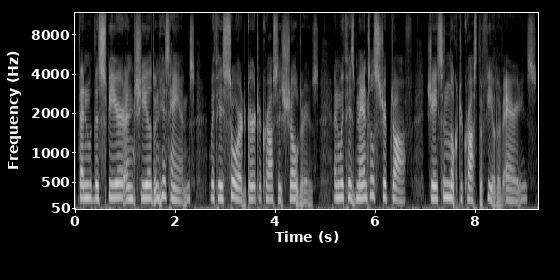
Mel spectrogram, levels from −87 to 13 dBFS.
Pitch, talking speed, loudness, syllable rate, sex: 210 Hz, 190 wpm, -19 LUFS, 4.4 syllables/s, female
